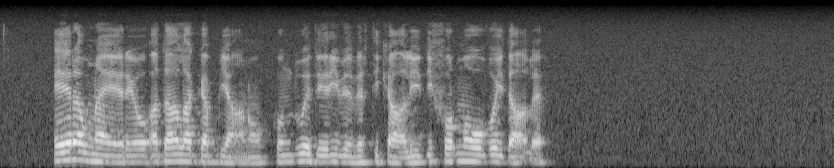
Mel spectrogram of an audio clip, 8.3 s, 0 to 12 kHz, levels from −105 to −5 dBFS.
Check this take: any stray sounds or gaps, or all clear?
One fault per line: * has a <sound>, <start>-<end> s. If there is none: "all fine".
all fine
